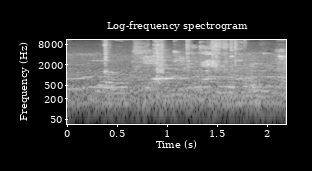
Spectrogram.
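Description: A few light clinks and clicks over a hum of background voices.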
